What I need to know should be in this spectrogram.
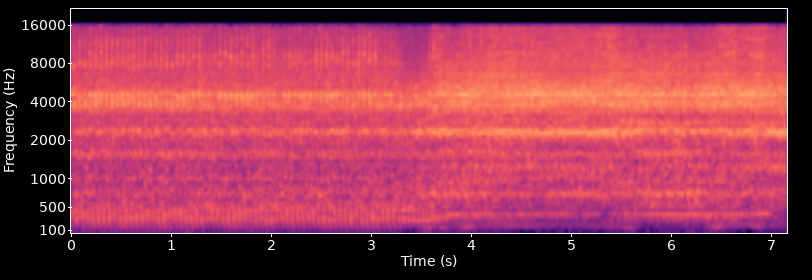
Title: KTM 250 exc-f 2013 6 days, ticking sound while idling, bad cam tensioner?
